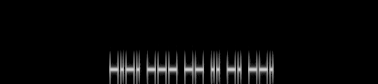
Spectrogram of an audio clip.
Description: Morse code, heard as a keyed tone, about 44 wpm, 700 Hz. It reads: COMING
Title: ING Suffix - Top 100 Words with Base Words 45wpm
